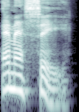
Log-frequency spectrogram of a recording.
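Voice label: "msc", British English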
